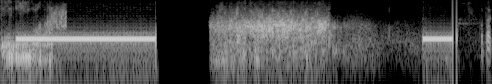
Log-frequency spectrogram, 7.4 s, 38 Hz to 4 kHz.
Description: Ringback tone (North America), 440 + 480 Hz.
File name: out- - - - - .39741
